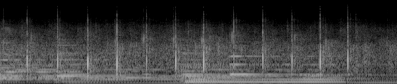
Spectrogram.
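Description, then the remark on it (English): Hands clap in a steady, even rhythm, roughly three beats per second, over sustained organ-like chords, like an audience keeping time with music, clapping to give the Lord praise. “Clap your hands. Give the Lord praise.”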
